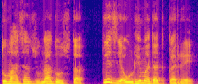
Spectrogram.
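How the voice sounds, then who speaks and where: A desperate, pleading male friend begs his old companion for help in a storybook reading, as a man puts him on. The voice stays dark and mellow, and the pleas lift slightly in pitch. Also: moderate pace, lightly acted. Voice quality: pleading, helpless.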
